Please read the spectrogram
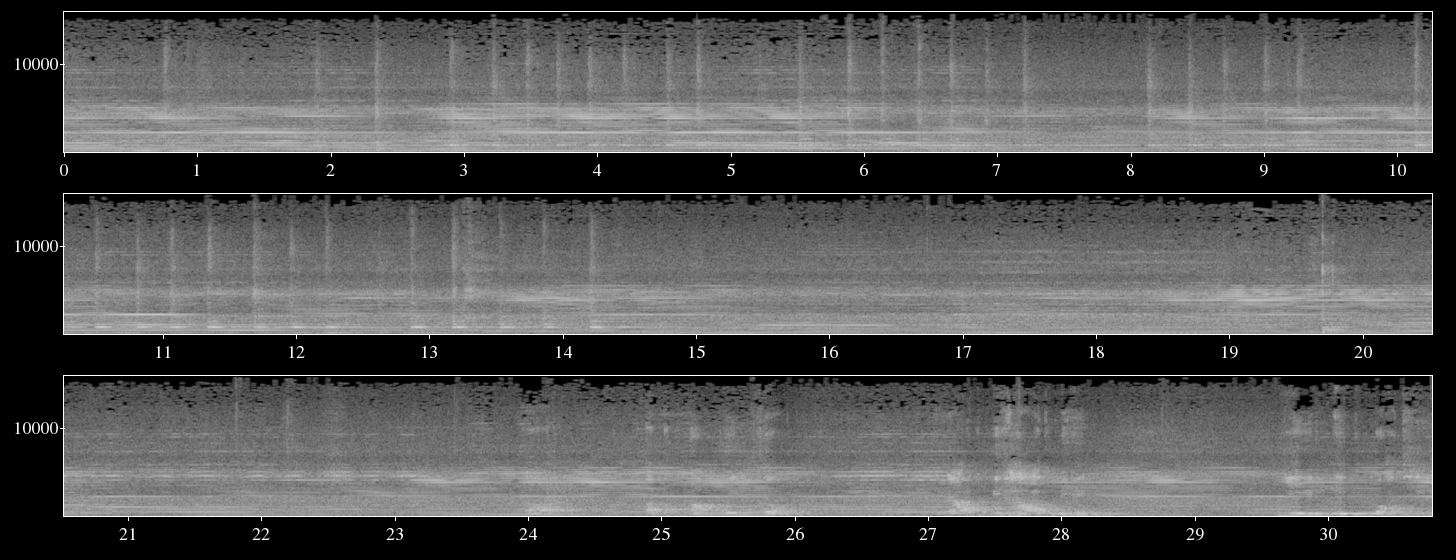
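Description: Indian classical ensemble music: long, held melodic notes on violin and harmonium, with tabla accompaniment. In the last few seconds the vocalist sings gliding phrases over it.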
